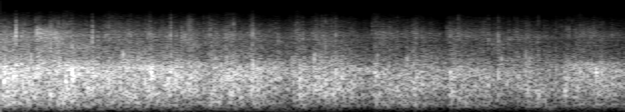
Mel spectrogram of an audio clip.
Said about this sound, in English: I'd like us to applaud him for that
